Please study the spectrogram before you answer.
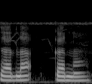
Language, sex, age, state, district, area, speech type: Santali, female, 18-30, West Bengal, Purba Bardhaman, rural, spontaneous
